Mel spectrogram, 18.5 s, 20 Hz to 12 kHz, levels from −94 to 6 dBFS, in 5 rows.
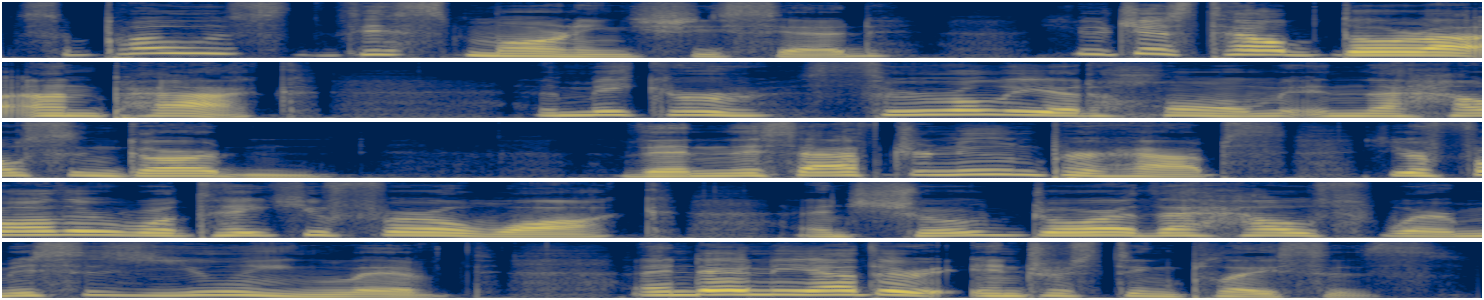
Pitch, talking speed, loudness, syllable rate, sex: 180 Hz, 150 wpm, -19 LUFS, 4.5 syllables/s, male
